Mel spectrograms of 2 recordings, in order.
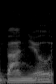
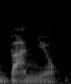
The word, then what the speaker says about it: baño: well which is junk food Mesa table el baño or el cuarto de baño in a more full kind of description is the bathroom but it's easy just to say el baño el baño and you spot the end with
